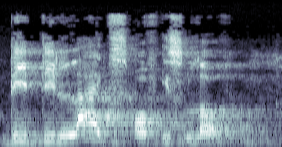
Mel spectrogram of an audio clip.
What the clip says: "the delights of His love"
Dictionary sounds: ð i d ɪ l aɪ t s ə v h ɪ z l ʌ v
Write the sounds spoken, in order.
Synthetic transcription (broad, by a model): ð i d ɪ l aɪ t s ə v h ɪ s l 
